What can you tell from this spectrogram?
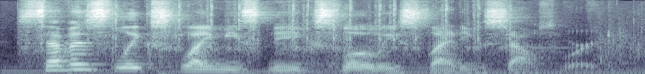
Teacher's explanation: The reason why it is very difficult is because when you are pronouncing S sound, your tip of the tongue will be right behind the front of your teeth. And then when you're pronouncing the L sound and N sound, you have to tap the front of your teeth with the tip of your tongue again.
